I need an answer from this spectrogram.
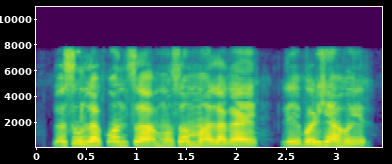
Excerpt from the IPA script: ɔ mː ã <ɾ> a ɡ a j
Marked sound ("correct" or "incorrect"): incorrect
